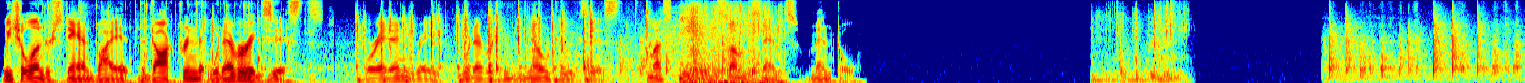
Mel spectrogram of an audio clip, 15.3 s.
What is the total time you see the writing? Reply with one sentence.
You can hear the writing for 4 seconds altogether.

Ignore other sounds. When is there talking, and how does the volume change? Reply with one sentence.
You can hear the talking from 0.0 to 8.7 s, getting quieter.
